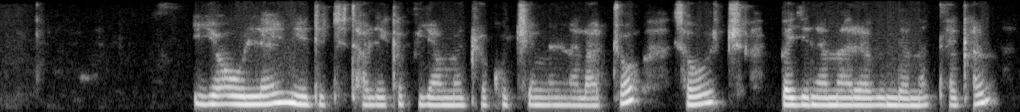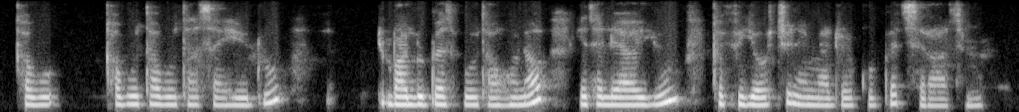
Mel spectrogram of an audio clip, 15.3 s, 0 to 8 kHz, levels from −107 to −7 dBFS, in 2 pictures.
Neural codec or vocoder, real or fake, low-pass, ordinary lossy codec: none; real; 7.2 kHz; Opus, 16 kbps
